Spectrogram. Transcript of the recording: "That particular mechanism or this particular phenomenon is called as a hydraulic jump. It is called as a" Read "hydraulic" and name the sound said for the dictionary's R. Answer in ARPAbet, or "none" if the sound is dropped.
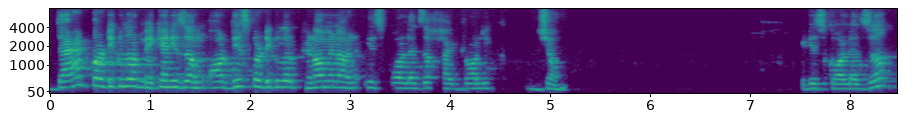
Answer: R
